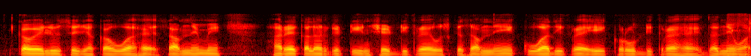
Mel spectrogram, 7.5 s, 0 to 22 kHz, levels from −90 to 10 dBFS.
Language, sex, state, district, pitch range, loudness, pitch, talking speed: Angika, male, Bihar, Samastipur, 95-100 Hz, -28 LUFS, 95 Hz, 225 wpm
